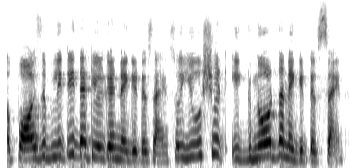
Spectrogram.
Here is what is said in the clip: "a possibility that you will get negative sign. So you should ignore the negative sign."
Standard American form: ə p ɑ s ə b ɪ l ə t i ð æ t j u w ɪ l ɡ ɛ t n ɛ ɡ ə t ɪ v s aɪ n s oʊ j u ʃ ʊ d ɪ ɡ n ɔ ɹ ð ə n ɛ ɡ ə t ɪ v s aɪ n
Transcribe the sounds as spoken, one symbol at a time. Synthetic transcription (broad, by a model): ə p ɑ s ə b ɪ l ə t i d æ t j u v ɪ l ɡ ɛ t n ɛ ɡ ə t ɪ v s aɪ n s oʊ j u ʃ ʊ d ɪ ɡ n ɔ ɹ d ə n ɛ ɡ ə t ɪ v s aɪ n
